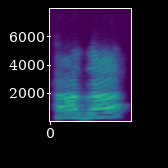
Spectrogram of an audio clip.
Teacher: हाजा में हा के ऊपर खड़ी जबर है तो उसे लंबा करें, जा नरमी से अदा होगा , हाजा, हाजा नहीं पढ़ेंगे, बुजिंग साउंड नहीं आएगी, हाजा, जा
